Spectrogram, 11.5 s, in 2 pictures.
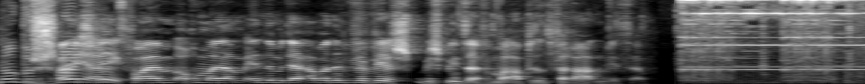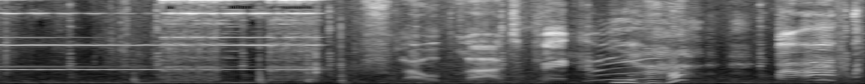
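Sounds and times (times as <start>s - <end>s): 
speech: 0.0s - 4.4s, 8.9s - 10.5s
old-style telephone bell ringing in a played advert: 4.5s - 8.0s.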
